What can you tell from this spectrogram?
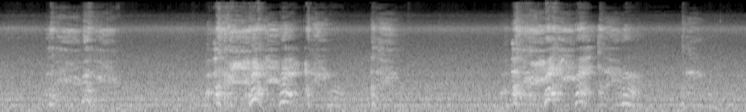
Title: Girl coughing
